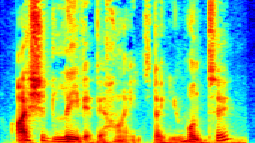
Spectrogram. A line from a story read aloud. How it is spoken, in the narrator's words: he said quietly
